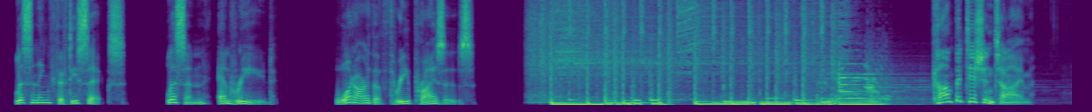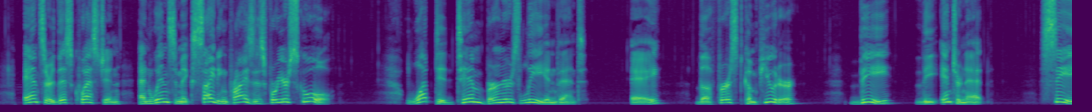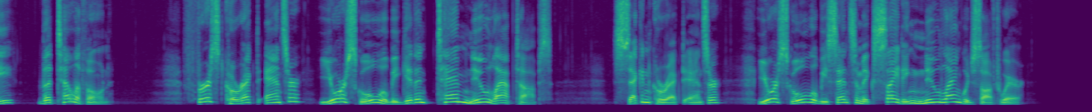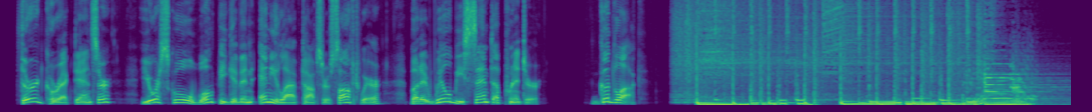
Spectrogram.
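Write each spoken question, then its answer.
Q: What are the three prizes?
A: 10 new laptops, some new language software, and a printer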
